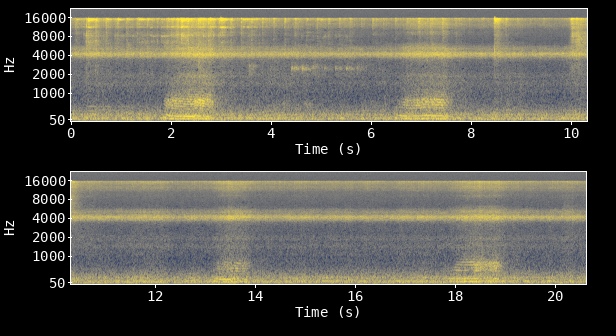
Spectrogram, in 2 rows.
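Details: Steady, low, rumbling snoring, roughly every five seconds (about 11 a minute), over quiet room noise.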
